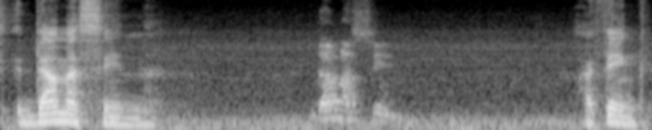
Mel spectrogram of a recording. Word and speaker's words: Damascene: It's Damascene, Damascene.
